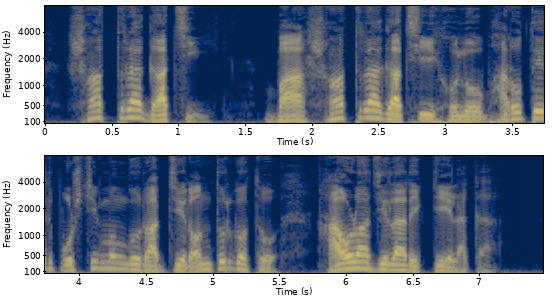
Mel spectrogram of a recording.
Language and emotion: Bengali, neutral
